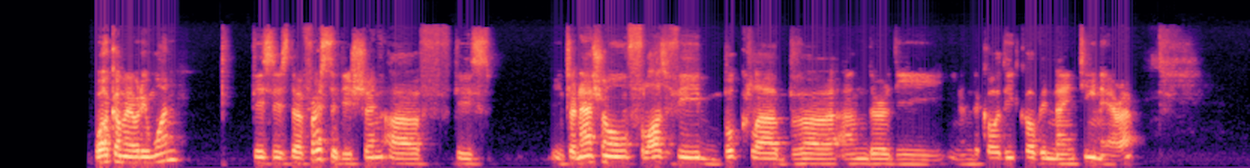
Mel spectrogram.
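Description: A middle-aged man talks calmly and closely into a microphone over an online call.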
